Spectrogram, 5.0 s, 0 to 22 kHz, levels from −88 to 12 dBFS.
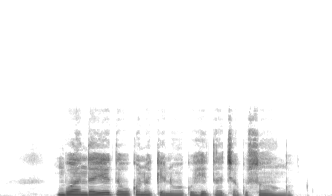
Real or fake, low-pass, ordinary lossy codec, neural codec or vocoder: real; 9.9 kHz; Opus, 64 kbps; none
